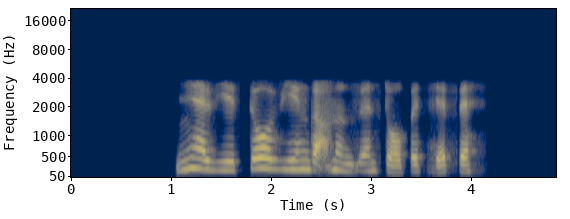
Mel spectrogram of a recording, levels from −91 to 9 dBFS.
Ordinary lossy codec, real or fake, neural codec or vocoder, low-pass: AAC, 24 kbps; fake; codec, 24 kHz, 1.2 kbps, DualCodec; 3.6 kHz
